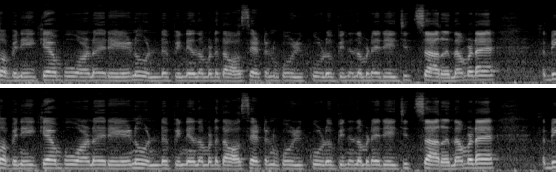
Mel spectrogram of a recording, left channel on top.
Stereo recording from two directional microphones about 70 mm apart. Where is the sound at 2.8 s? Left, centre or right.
Right.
